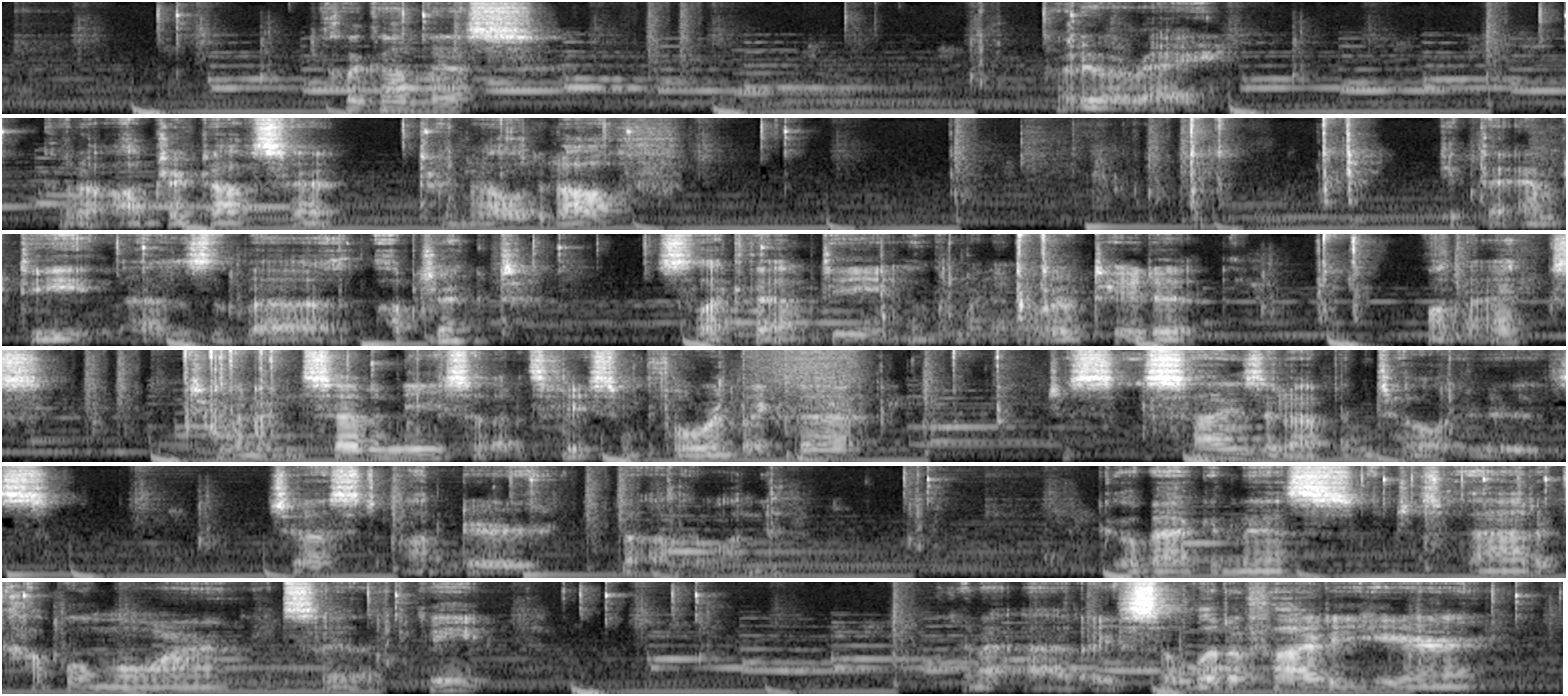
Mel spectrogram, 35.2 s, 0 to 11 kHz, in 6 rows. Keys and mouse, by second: 0.5 click, 1.5-3.9 drag, 5.7 click, 7.3 click, 8.0 click, 8.6-12.2 drag, 12.9-13.2 middle drag, 13.6 click, 15.4 r, 16.6 x, 18.2 KP_2, 18.3 KP_7, 18.4 KP_0, 18.8 click, 19.1 middle click, 19.9-20.4 middle drag, 21.1 s, 25.3 click, 25.9 middle click, 26.8 click, 28.6 click, 28.8 click, 29.0 click, 30.7 click, 31.7-34.9 drag.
